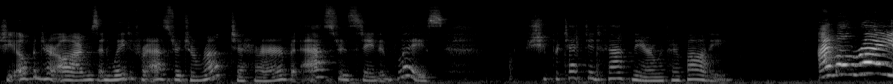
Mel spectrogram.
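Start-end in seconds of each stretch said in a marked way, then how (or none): 8.2-8.9 very loud, very high crying out. Reading a story, a daughter cries out to her mother, the queen. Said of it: "she cried out".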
